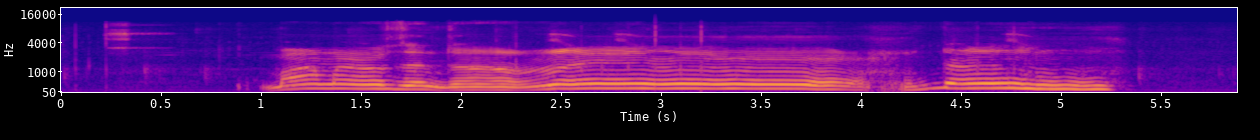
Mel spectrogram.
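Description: A handheld game console's speaker plays a loud, wavering electronic tone.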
